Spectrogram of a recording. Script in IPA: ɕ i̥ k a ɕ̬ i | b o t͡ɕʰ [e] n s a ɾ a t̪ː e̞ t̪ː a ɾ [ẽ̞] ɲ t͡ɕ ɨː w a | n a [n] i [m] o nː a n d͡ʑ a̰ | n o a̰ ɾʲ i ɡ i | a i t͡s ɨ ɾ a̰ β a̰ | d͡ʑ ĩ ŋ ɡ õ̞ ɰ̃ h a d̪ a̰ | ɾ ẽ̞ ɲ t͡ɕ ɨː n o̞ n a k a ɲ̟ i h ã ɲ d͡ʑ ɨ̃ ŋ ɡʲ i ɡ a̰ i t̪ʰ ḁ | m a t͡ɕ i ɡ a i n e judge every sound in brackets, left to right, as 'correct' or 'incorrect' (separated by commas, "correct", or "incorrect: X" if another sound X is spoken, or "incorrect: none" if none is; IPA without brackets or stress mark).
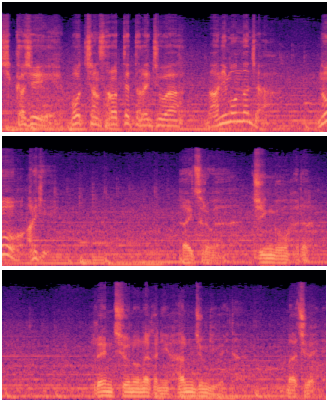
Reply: incorrect: a, incorrect: e̞, incorrect: ɲ, correct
